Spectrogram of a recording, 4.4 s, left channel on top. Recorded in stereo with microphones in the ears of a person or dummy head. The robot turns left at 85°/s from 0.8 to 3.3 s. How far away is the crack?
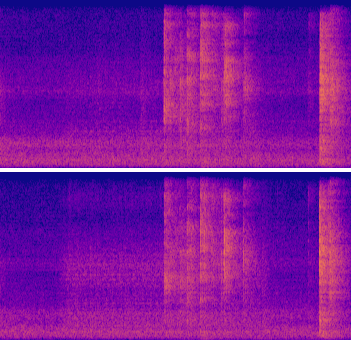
About 1.9 m.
